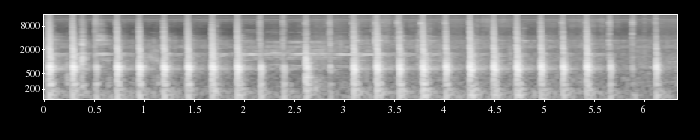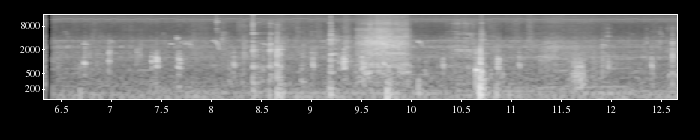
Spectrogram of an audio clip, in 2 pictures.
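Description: Cleaver mincing garlic on a thick wooden chopping board: quick, even chops, about four a second, each a sharp knock with a slight ring, stopping abruptly about six seconds in. Fainter scattered small sounds follow.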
